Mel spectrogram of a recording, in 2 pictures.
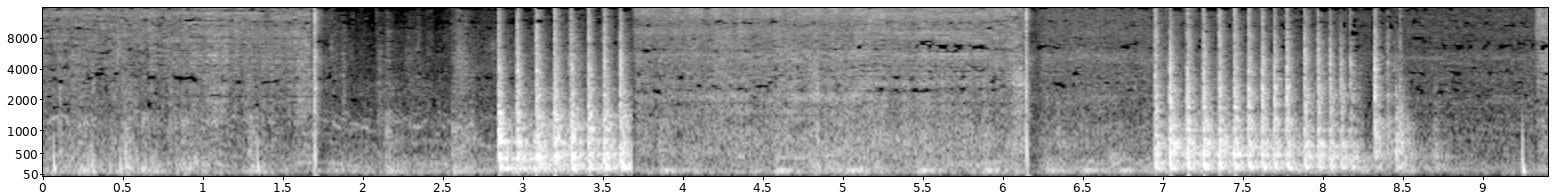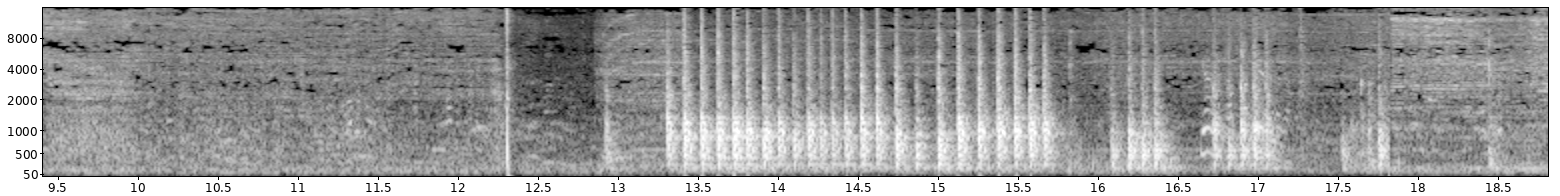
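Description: A power tool striking rapidly in four bursts, each one to two and a half seconds long, over the steady hiss of a lit gas torch heating sheet steel.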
